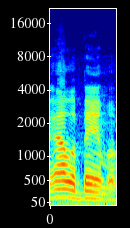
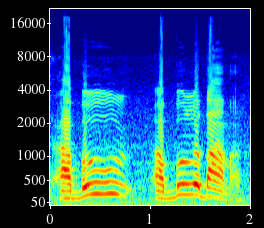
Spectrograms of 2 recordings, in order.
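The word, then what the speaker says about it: Aholibamah: I want to pronounce her name Alabama. When you look at her name, it's just the way I want to pronounce it, but it's Abulabama.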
